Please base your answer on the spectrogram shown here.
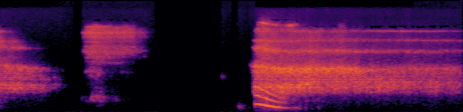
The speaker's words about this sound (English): I invite you to breathe. Take in a breath.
